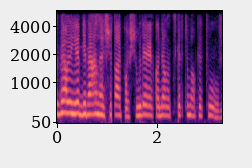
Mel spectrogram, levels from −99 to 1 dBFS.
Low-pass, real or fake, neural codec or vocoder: 5.4 kHz; fake; codec, 16 kHz in and 24 kHz out, 0.6 kbps, FireRedTTS-2 codec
